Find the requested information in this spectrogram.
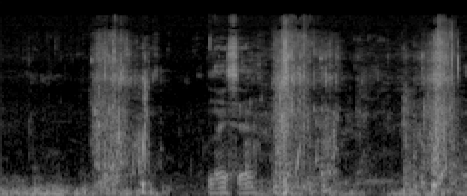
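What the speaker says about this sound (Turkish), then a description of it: "Sound of the sea." Sea water splashes and laps against the harbor pier at Erdek in several rhythmic surges, fairly close, while someone speaks briefly between the waves.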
